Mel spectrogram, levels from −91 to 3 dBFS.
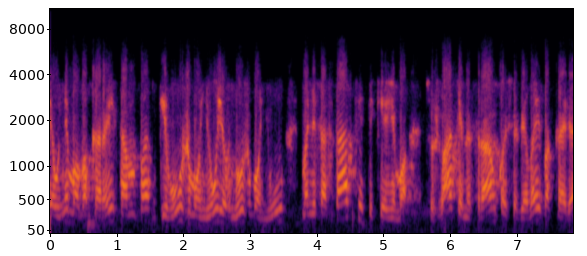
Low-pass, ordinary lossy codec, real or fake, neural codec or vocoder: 7.2 kHz; Opus, 16 kbps; real; none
